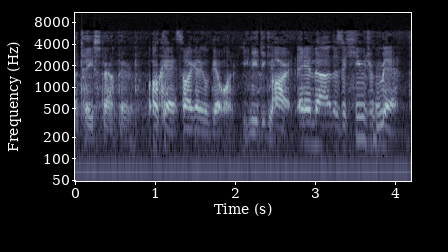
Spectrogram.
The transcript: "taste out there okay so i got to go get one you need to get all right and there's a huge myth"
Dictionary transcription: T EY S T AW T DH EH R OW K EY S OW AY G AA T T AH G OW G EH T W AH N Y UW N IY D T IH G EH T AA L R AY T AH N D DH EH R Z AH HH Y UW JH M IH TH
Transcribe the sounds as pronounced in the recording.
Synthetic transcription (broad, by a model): T EY S T AW T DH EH R OW K EY S OW AY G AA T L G G EH T W AH N Y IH N IY D T IH G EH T AA L R AY T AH N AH DH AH R Z AH HH Y UW JH M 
